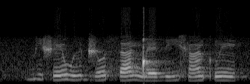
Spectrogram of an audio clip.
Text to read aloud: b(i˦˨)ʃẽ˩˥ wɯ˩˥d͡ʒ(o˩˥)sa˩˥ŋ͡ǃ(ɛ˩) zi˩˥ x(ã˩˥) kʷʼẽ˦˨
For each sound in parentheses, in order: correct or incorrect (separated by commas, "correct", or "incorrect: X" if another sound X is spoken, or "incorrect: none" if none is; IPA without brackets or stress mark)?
correct, correct, correct, correct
